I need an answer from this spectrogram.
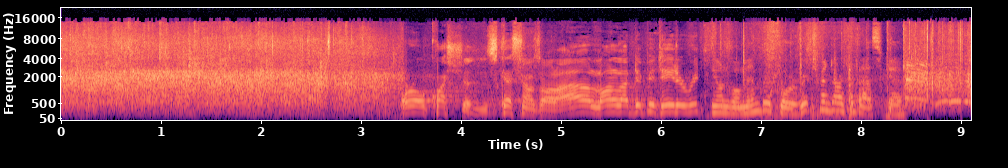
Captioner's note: applause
